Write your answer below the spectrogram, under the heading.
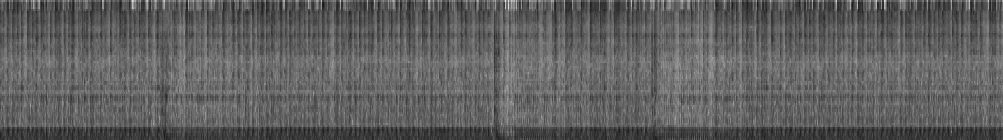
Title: Rough Idle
